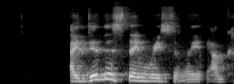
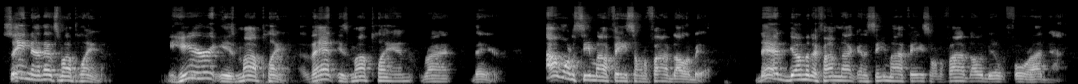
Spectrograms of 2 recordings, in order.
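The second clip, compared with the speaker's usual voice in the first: higher-pitched folksy politician impression, speeding up; Ross Perot; 3 semitones higher than usual. Shown as a demonstration. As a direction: imitate an insistent politician pitching his plan. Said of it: "he would kinda go".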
